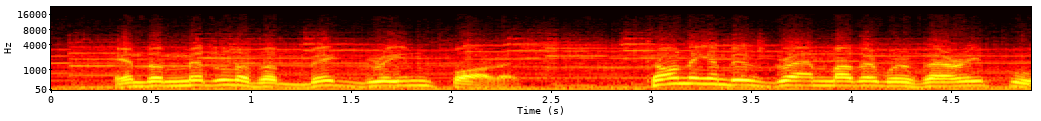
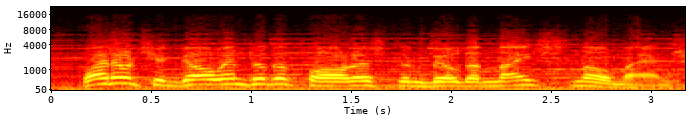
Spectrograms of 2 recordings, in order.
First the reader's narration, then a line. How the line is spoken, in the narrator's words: she said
